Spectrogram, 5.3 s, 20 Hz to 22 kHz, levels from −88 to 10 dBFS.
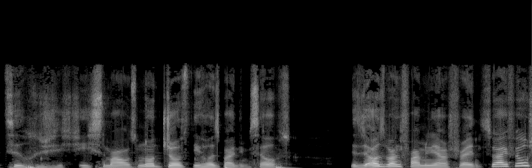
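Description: A block size mismatch (truncated) runs through the whole speech clip, from start to finish. One processing stage hands over blocks slightly longer than the following stage takes in, so the tail of every block is discarded. Each cut lands at the block boundary and leaves a small discontinuity, and these repeat as a steady 100 Hz buzz under the speech, which suggests blocks about 10 ms long. Very little is lost per block, so the speech keeps its normal pace and pitch.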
